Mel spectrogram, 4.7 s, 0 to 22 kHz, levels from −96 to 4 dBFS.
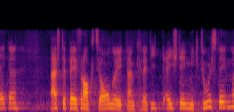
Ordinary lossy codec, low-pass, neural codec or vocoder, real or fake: none; 7.2 kHz; codec, 24 kHz, 0.9 kbps, DualCodec; fake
